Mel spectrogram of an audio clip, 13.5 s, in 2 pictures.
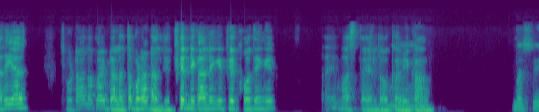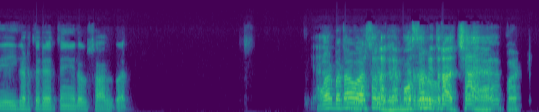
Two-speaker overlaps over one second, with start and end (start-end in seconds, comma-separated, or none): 10.8-12.3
